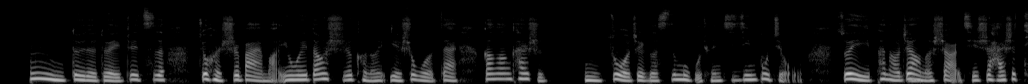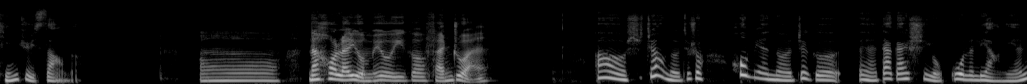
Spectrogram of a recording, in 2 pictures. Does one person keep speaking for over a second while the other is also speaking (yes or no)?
no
